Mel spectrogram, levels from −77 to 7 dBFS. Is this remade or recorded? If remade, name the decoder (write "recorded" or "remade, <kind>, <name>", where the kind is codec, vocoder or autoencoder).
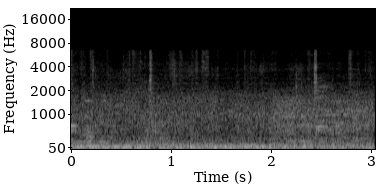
remade, codec, SNAC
